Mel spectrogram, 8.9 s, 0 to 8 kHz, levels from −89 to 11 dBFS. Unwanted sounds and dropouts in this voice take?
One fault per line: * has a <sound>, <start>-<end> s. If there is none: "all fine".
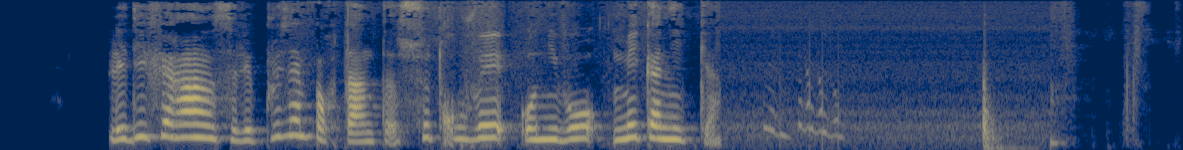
* has a chirp, 5.7-6.4 s
* has a thud, 7.4-7.8 s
